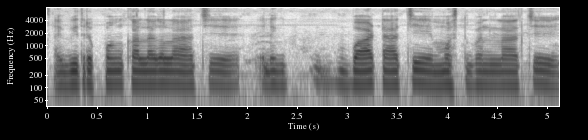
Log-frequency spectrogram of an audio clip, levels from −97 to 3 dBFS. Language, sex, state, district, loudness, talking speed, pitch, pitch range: Halbi, male, Chhattisgarh, Bastar, -26 LUFS, 130 wpm, 125 Hz, 120-125 Hz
